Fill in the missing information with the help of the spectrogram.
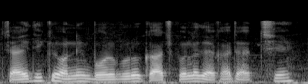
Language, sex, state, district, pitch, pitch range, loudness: Bengali, male, West Bengal, Cooch Behar, 135 Hz, 115-140 Hz, -16 LUFS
